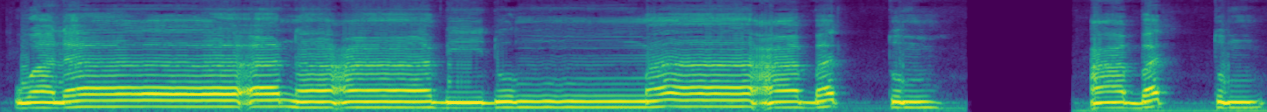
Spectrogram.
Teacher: Sedangkan ta ini bukan qalqalah sifatnya. Maka dal yang asalnya hukum qalqalah tidak jadi kita masukkan ke ta · dal kita masukkan ke ta, tidak jadi qalqalahnya.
